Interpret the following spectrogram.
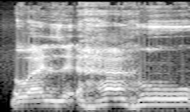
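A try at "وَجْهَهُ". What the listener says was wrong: Enggak jelas jim sukunnya. Jelaskan lagi qalqalahnya.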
